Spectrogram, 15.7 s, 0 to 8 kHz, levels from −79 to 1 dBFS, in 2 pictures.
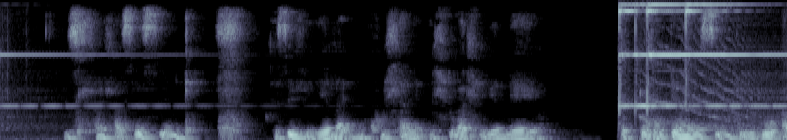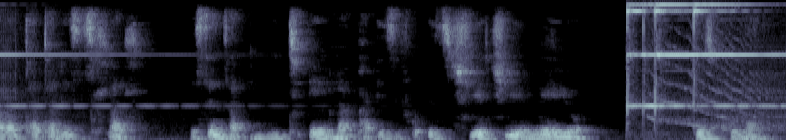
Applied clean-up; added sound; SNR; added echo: none; Squeak / Bell; 0 dB; reverberation time 0.6 s.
